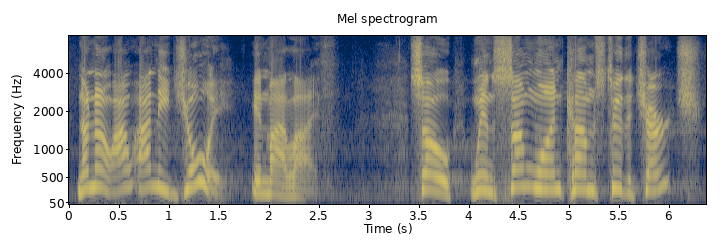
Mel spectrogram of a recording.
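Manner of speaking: high-pitched, driving sermon delivery; fervent preaching. Real, not acted. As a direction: preach it to the congregation with urgency. Preaches to congregation at raised pitch.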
